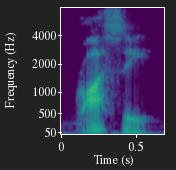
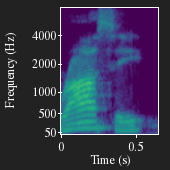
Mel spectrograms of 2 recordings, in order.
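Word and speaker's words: Rozzi: Andrew Baldwin and brand i r Oz zi I guess he pronounces it Rossi you know it's a z really anyway the judge ordered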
